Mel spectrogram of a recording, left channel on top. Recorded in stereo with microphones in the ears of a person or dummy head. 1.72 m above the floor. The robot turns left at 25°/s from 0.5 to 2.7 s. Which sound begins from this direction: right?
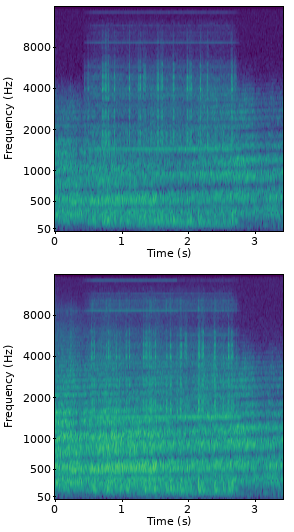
An aircraft, at 0.0 s.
